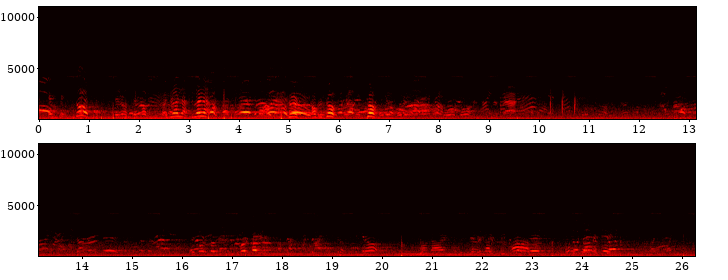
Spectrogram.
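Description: Players shout and call out across an open field outdoors, heard from a distance.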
